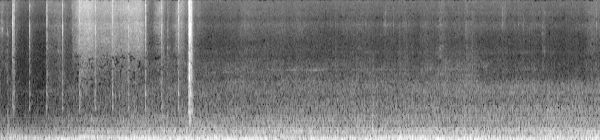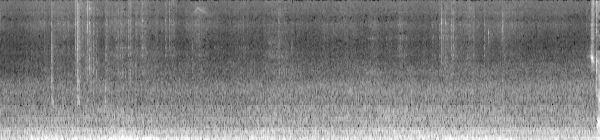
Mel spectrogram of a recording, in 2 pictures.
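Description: Car cabin road noise while driving: a steady low rumble of engine and tyres on the road, heard from inside the car, with a few light clicks in the first few seconds.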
